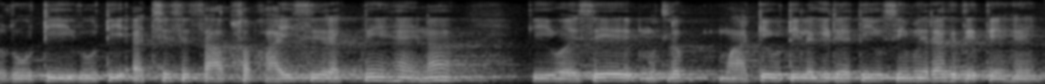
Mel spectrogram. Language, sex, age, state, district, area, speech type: Hindi, male, 18-30, Uttar Pradesh, Jaunpur, urban, spontaneous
